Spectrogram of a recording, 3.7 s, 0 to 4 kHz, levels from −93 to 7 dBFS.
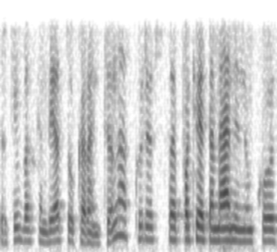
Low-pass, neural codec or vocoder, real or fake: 3.6 kHz; vocoder, 44.1 kHz, 128 mel bands every 256 samples, BigVGAN v2; fake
